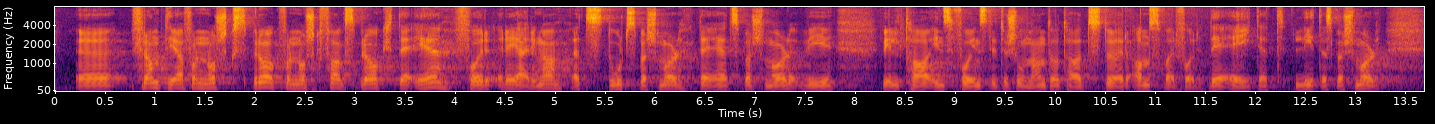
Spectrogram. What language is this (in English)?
Norwegian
